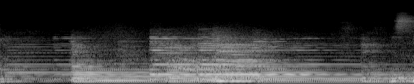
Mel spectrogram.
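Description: Electric guitar playing sustained, ringing chords through an amplifier, with a new chord struck about a second in and another a moment later.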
